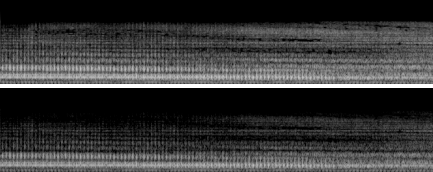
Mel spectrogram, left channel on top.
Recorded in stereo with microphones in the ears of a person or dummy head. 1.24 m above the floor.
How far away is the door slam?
No door slam in this recording.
